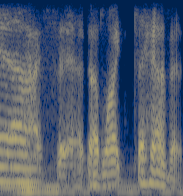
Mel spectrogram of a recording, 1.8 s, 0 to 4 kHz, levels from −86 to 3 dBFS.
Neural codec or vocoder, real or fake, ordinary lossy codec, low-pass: codec, 44.1 kHz, 2.6 kbps, DAC; fake; Opus, 16 kbps; 3.6 kHz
